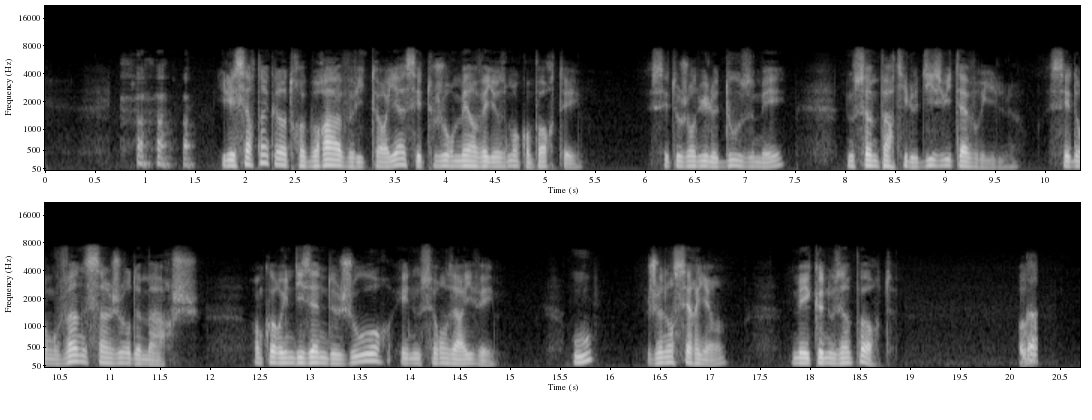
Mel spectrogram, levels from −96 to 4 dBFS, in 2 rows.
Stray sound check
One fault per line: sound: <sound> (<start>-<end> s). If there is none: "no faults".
sound: laugh (0.8-1.5 s)
sound: laugh (20.1-20.3 s)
